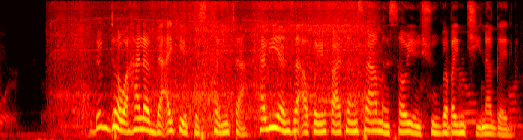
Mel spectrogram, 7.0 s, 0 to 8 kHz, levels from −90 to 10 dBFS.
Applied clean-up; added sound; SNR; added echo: none; Drill; 15 dB; none.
